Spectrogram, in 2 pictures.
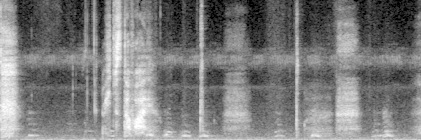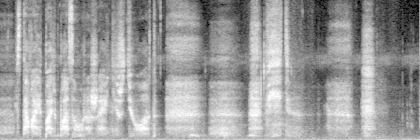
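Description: A woman whispering close up in soft, breathy phrases: a short one about two seconds in, then a longer stretch from about halfway to near the end.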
